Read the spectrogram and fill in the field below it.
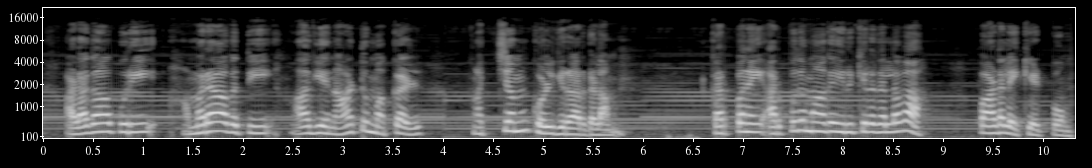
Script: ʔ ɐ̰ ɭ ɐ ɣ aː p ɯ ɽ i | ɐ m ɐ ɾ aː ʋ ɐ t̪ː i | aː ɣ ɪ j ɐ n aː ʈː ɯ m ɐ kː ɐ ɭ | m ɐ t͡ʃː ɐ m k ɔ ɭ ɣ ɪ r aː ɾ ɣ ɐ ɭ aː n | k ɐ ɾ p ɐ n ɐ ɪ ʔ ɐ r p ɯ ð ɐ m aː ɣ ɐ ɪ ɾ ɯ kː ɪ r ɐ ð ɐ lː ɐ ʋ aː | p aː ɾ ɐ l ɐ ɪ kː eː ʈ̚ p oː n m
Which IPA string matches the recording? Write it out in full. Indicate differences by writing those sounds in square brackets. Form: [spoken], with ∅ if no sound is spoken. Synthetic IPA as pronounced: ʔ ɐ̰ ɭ ɐ ɣ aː p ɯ [ɾ] i | ɐ m ɐ ɾ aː ʋ ɐ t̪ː i | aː ɣ ɪ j ɐ n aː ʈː ɯ m ɐ kː ɐ ɭ | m ɐ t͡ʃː ɐ m k ɔ ɭ ɣ ɪ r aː ɾ ɣ ɐ ɭ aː [m] | k ɐ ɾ p ɐ n ɐ ɪ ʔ ɐ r p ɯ ð ɐ m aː ɣ ɐ ɪ ɾ ɯ kː ɪ r ɐ ð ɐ lː ɐ ʋ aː | p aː [ɽ] ɐ l ɐ ɪ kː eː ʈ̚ p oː [∅] m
